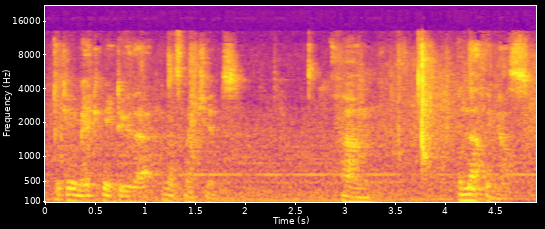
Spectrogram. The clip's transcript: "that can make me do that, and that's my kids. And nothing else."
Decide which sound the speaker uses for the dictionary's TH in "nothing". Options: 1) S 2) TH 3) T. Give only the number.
2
